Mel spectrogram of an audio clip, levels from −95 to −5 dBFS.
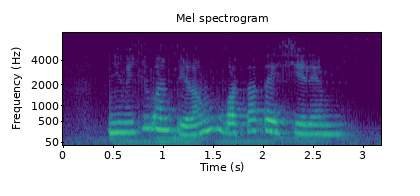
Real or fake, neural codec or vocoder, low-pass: fake; codec, 16 kHz, 0.4 kbps, LongCat-Audio-Codec; 7.2 kHz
